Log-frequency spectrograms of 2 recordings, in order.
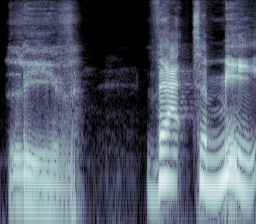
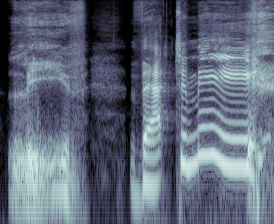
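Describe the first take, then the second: First: The whole line is in one natural voice. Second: Deep voice first, then a mimicked character voice.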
